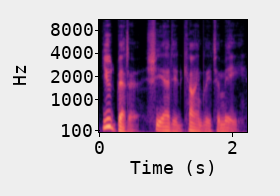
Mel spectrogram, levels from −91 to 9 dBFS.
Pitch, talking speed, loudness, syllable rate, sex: 110 Hz, 190 wpm, -21 LUFS, 4.9 syllables/s, male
